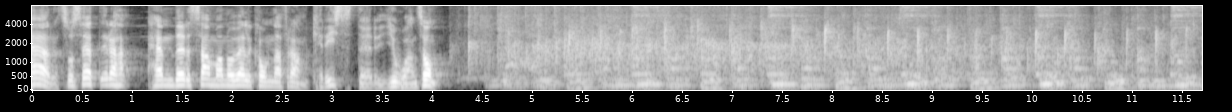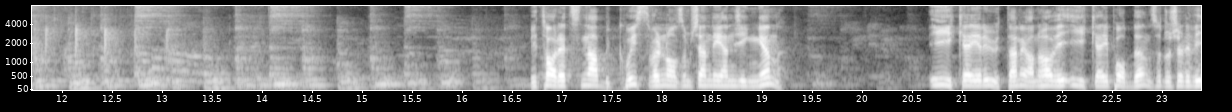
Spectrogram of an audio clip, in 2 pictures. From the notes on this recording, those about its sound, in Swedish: VF Hockey Live 2.0. För andra året i rad spelades VF Hockey Live in inför publik på Pitchers i Karlstad.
